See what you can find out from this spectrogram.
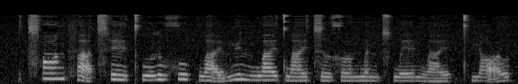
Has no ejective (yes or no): yes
